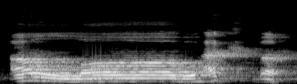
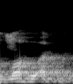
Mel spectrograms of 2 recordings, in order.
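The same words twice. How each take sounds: First: The vowel after the double l is held long. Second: The vowel after the double l is cut short. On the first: The speaker calls it right. "A-nya dibaca di mulut terbuka dan tidak panjang" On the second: The speaker calls it wrong. "Kalau disingkat, tidak pakai mad pada lafaz dalamnya itu, maka salah takbir"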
